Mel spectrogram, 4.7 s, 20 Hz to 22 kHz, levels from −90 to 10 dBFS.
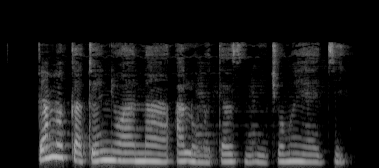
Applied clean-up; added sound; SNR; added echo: neural mask model DeepFilterNet 3.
